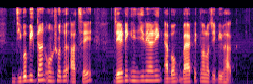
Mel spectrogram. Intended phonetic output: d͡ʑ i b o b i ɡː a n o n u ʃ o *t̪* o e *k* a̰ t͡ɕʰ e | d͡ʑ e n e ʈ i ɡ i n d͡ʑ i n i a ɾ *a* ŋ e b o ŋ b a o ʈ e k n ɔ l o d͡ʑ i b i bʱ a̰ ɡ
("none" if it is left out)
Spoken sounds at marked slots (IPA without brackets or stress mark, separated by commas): d̪, ʔ, i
